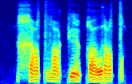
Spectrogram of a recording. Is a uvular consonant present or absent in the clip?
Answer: present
